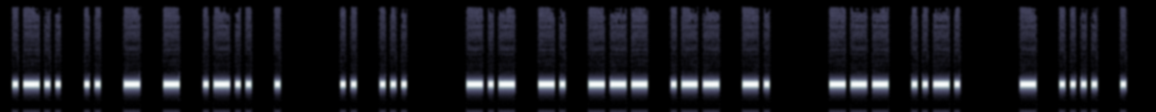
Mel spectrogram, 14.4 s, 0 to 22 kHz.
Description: Morse code, heard as a keyed tone, about 18 wpm, spaced as for 15 wpm, 1000 Hz. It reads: LITTLE IS KNOWN OF THE
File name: qotdfiles / 15wpm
